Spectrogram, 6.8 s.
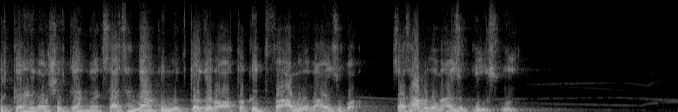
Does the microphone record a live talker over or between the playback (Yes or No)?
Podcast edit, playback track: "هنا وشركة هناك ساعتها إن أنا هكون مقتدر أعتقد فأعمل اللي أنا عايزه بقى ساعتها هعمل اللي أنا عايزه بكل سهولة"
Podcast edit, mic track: No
